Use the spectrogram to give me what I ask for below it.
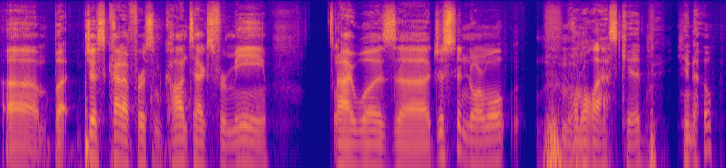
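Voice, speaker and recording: Very deep male voice, American, young, stuffed with a cold, casual slangy storytelling, dry close recording. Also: measured pace, dry recording. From Arizona, United States. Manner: laid-back slangy, chuckles at own story. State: sick with a cold. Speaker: podcast guest, recovery video producer.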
